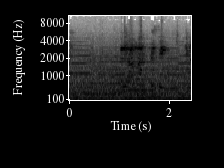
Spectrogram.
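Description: Speech over a video call that the recogniser did not write down, with a steady low hum underneath.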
